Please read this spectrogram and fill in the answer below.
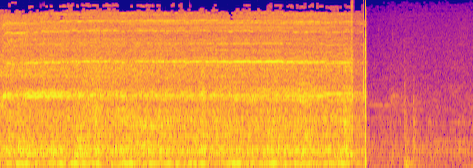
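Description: KitchenAid Artisan stand mixer running steadily, its flat beater churning thick cookie dough in a ceramic bowl: a steady motor hum with a high whine. It cuts off abruptly with a click about five and a half seconds in.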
